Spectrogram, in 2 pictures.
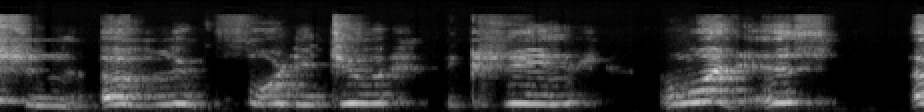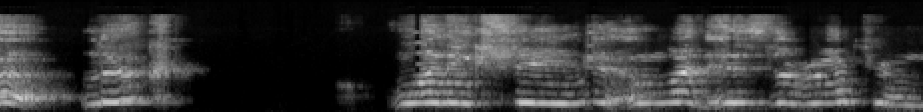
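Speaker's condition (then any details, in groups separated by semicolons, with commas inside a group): Quadriplegic cerebral palsy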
